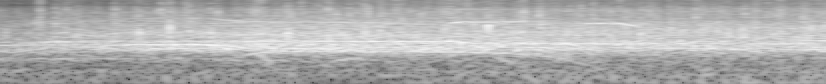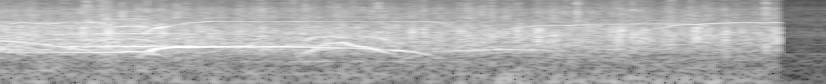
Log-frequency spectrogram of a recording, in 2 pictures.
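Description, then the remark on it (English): Sustained crowd applause in response to a speech, a steady wash of clapping with a few high whistles and faint cheers mixed in, holding even for about six seconds before cutting off abruptly. “A lot of white in that crowd, I'll tell you. Mm-hmm. Okay. Tepid response there.”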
